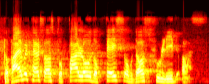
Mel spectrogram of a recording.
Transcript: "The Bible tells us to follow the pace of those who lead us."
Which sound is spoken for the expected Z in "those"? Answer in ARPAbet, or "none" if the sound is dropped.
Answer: S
